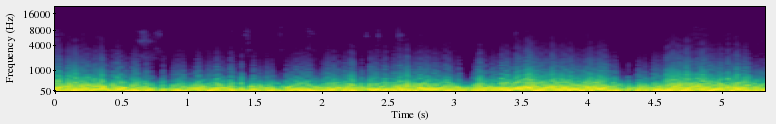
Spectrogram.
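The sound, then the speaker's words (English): Strong wind blowing on the microphone at an outdoor softball game, a loud, steady, low buffeting rumble that surges and briefly dips without pause. No voices. “Wow, and the wind is really just going insane now. Again, it's been blowing all day long, but all of a sudden it just whipped up.”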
